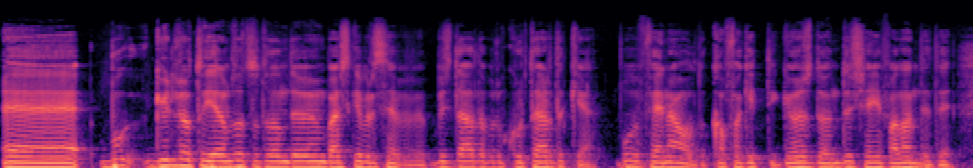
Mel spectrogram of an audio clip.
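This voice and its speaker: A man's voice: medium pitch, quick pace, hardly any pauses. A man playing a tabletop role-playing game, joking and bantering in character with friends. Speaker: player.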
